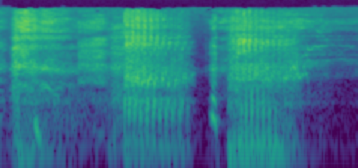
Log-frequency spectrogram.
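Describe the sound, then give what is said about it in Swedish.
A person imitates a horse's brr snort with loud, fluttering lip-trill bursts, several rough sputtering blows in quick succession, forceful, with no talking. “Brr, tror jag hästen säger.”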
